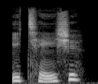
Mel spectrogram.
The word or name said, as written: etage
